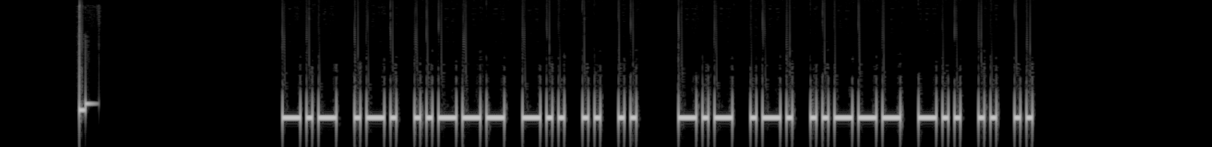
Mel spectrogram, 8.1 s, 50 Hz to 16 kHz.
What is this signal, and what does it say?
Morse code, heard as a keyed tone, about 30 wpm, 700 Hz. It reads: KR2DII KR2DII
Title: USA Call Signs Repeated 2x 30wpm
